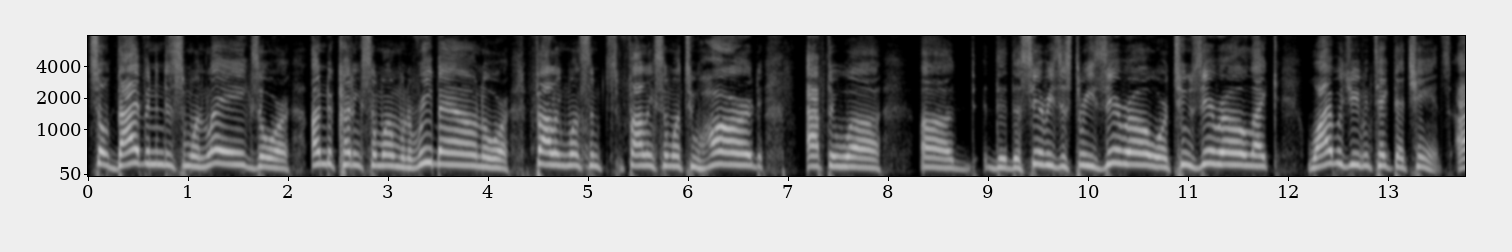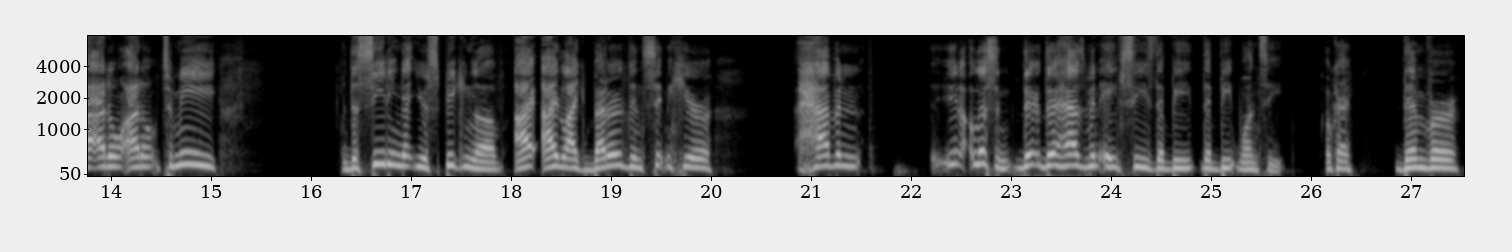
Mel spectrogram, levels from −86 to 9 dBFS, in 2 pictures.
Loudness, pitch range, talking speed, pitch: -22 LUFS, 185-245 Hz, 160 wpm, 215 Hz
